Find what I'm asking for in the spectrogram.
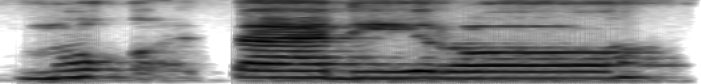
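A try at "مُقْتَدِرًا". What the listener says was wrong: Bagus, tapi qafnya nggak nyambung nih kol-kolahnya. Ayo lagi, satu kali lagi.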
